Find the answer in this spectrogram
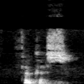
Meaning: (noun) 1. A point at which reflected or refracted rays of light converge 2. A point of a conic at which rays reflected from a curve or surface converge
- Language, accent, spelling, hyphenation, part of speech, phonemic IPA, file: English, Southern England, focus, fo‧cus, noun / verb, /ˈfəʊ̯.kəs/, LL-Q1860 (eng)-focus.wav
